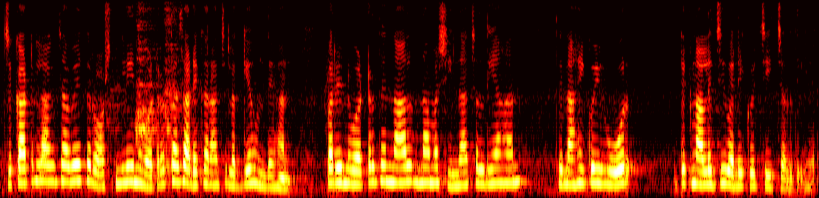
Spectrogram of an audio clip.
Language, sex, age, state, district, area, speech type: Punjabi, female, 30-45, Punjab, Jalandhar, urban, spontaneous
